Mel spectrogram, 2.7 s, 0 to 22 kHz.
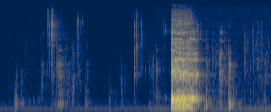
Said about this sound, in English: I filled the pint glass up and then drank a bit and then poured a bit more in, so I thought I'd drunk 1.25 glasses, but no, I've had one pint and I've had about 2 sips out of the second pint, and I'm about to have a third sip. Here we go.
